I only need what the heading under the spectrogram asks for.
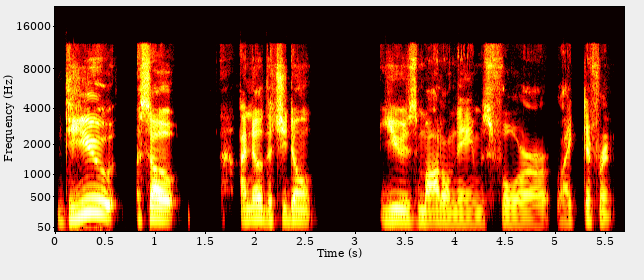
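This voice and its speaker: A man co-hosting a podcast in casual chat, thinking aloud in a halting, tentative way. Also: medium pitch, darkish tone, dry recording, studio quality. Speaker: podcast co-host, science fiction author. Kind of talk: casual chat about writing craft.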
